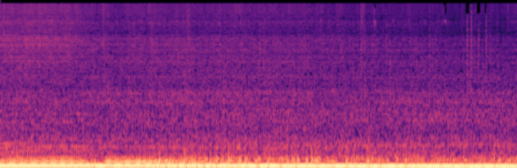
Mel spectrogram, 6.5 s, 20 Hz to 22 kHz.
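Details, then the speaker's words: 1984 Dodge Omni GLH on a road test after fixing fuel problems causing lean knock: a strong engine drone pulls steadily up through the revs under hard acceleration. There is no pinging or rattle, so the detonation appears gone. "I actually think it's gone. I didn't hear it pinging like it normally would."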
